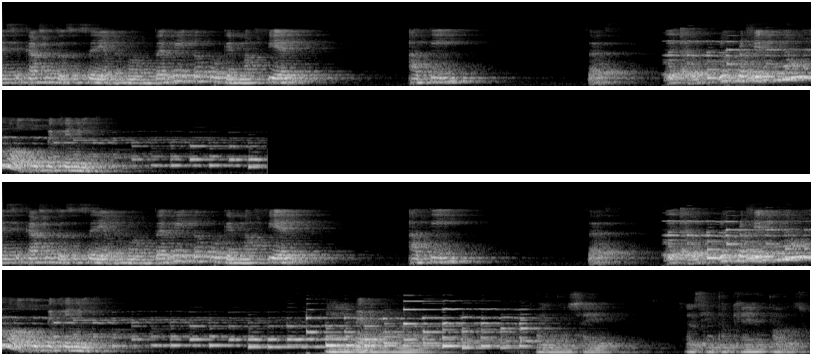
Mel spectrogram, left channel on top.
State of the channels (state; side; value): drops out; left; at 10.8 s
